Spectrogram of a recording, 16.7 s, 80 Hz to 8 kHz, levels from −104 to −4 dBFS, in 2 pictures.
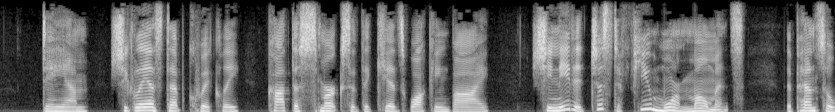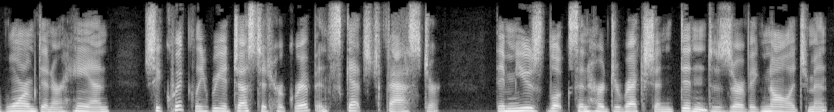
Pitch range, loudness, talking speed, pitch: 150-190 Hz, -16 LUFS, 155 wpm, 165 Hz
